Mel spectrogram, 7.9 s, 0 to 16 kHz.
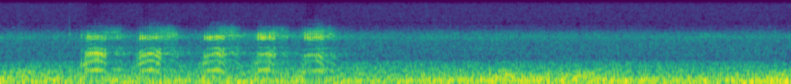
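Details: Wild bald eagle pair at their nest in Big Bear Valley, recorded on a nature cam on 18 February 2023 in the afternoon: five sharp, harsh, evenly spaced calls in quick succession over steady wind noise.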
